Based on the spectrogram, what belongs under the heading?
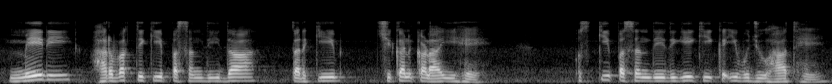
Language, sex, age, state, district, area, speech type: Urdu, male, 18-30, Uttar Pradesh, Saharanpur, urban, spontaneous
